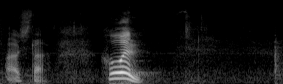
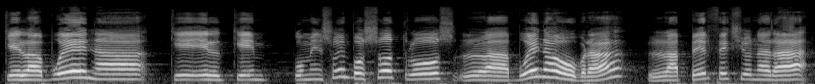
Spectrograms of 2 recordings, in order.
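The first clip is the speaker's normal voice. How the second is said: raised, emphatic Bible reading; scripture reading; 3 semitones higher, 6 dB louder than usual. Acted. Preacher reading the verse to his congregation, raised and emphatic. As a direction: proclaim the verse slowly and loudly.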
